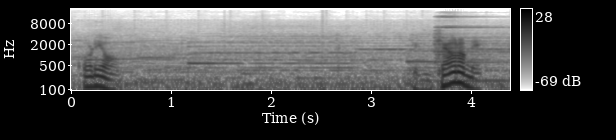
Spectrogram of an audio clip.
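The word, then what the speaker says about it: Orléans: It's not Orleans, it's Orleans.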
